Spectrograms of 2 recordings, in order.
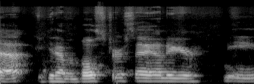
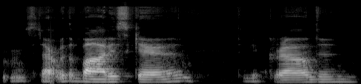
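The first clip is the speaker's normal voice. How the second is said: guided meditation; 2 semitones lower, 4 dB quieter than usual. Real, not acted. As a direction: ease them gently into the body scan, unhurried. Leads a Yoga Nidra session.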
